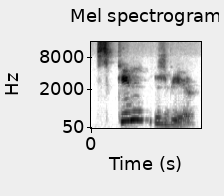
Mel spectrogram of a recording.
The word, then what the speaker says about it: سكينجبير: If you're going to like think about it as a, as like two words, two separated words, and you pronounce them fast, like سكينجبير.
